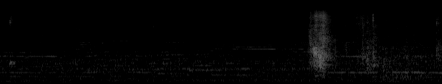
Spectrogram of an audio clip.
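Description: Near silence, then about three seconds in a brief rustling scrape, followed by softer rustling, as the pleated element of a cut-open oil filter is handled.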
